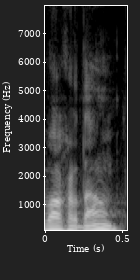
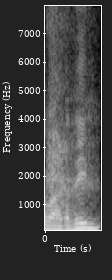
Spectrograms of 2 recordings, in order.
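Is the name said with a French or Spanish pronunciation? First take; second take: French; Spanish. First: The name is pronounced the French way. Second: The name is pronounced the Spanish way. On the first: This is the name's original form. The speaker calls it right. "es francés, ¿no? Y se llama René Bardin" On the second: This is the adapted local form. The speaker calls it wrong. "españolizamos todo y somos así de brutos y acabó quedándose como Renato Bardín"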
